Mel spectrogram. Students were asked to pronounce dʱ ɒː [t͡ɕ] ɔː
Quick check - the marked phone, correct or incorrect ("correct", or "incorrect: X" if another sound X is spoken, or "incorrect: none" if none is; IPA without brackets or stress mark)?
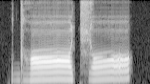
correct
